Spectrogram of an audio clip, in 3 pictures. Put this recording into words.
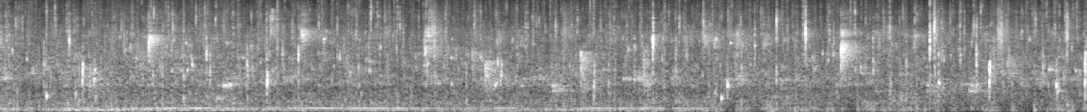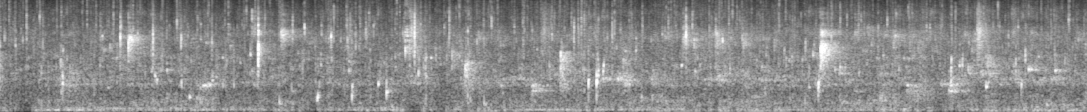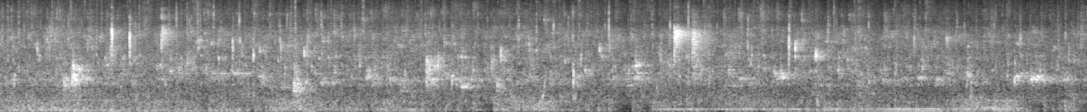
Innerhalb eines alten, ehemaligen Eisenbahntunnels. Der Klang von Wasser, das die Steinwände des dunklen und kalten Tunnels herunterläuft und tropft. Der Tunnel befindet sich direkt an der Belgischen Grenze und wurde über die Zeit ein Refugium seltener Arten von Fledermäusen und steht daher unter dem Schutz des Luxemburgischen Naturschutz Verbandes. Durchdiese Massnahme wird eine europäische Fahrradwegroute hier unterbrochen. Inside an old, former railway tunnel. The sound of water dripping down the stone walls inside the dark and cold tunnel. The tunnel is located directly at the Belgium border and has become a refuge for rare species of bats and is therefore protected by the nature conversation department of the gouverment of Luxembourg, which interrupts a european bicycle trail here.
